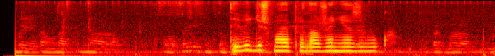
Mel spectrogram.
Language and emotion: Russian, neutral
